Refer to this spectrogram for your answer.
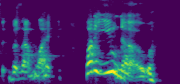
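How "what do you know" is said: mock bristling, high-pitched, defensive tone. Retelling her reply when her writing is criticised: imitating own defensive reply. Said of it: "I get real defensive".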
